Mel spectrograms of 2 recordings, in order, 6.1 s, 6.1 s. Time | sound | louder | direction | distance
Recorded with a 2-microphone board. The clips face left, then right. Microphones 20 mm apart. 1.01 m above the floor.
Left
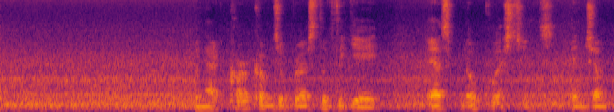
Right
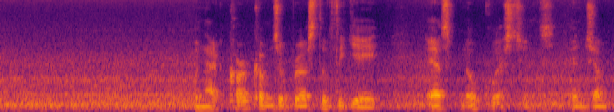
1.9 | a man speaking | right 3 dB | 35° right (ahead or behind) | 1.2 m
